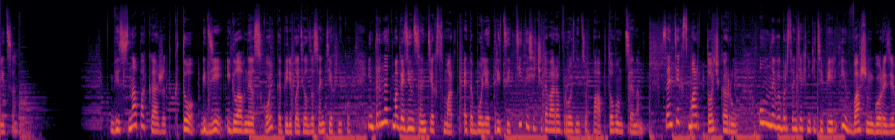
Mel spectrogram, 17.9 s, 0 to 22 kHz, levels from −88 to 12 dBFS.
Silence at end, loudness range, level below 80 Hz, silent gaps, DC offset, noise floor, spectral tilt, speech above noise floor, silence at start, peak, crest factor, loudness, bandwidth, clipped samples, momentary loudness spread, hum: 0 s; 3 LU; -42 dBFS; none; under 0.1%; -88 dBFS; -4.5 dB/octave; 60 dB; 0 s; -10 dBFS; 18 dB; -27 LUFS; 18.5 kHz; under 0.1%; 10 LU; none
